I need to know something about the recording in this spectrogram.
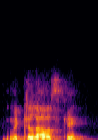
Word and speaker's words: Michalowski: try to uh um I suppose in English you can say mikolowski okay thank you very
